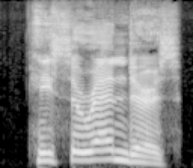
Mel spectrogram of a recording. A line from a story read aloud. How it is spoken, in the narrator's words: Priestess Dabney yelled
